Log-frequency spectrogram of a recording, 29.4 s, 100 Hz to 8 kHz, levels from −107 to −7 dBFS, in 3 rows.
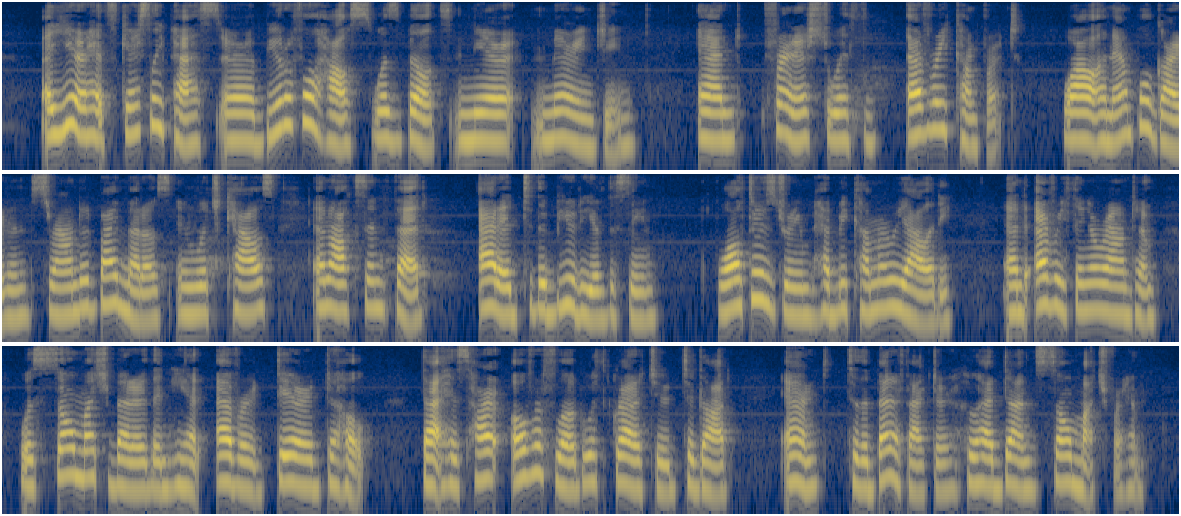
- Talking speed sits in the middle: Yes, average, 160 wpm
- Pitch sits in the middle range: No, high, 220 Hz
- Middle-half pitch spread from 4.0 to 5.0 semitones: No, average, 2.9 semitones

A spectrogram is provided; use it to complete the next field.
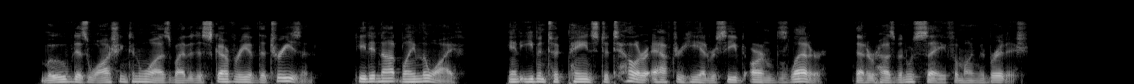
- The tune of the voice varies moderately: Yes, average, 4.5 semitones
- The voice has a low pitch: Yes, low, 110 Hz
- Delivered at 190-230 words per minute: Yes, average, 195 wpm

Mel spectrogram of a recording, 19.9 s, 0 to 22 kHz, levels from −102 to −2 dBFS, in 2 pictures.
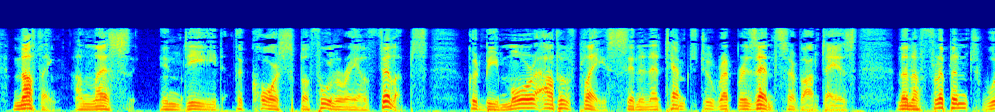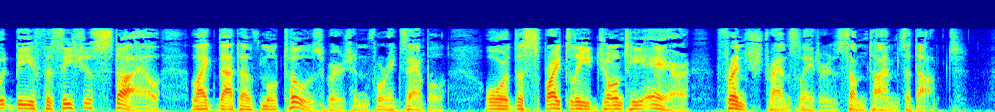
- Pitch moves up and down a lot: Yes, wide, 5.9 semitones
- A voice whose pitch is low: Yes, low, 105 Hz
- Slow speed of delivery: Yes, slow, 130 wpm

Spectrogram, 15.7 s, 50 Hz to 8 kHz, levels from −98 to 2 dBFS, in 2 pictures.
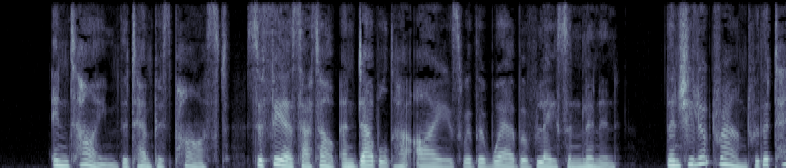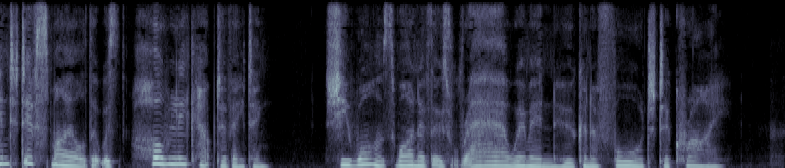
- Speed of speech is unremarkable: Yes, average, 165 wpm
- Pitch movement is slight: No, average, 4.2 semitones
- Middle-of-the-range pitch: No, high, 195 Hz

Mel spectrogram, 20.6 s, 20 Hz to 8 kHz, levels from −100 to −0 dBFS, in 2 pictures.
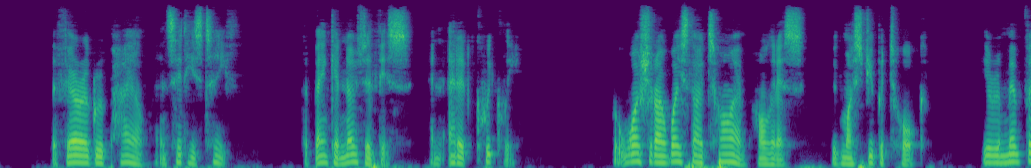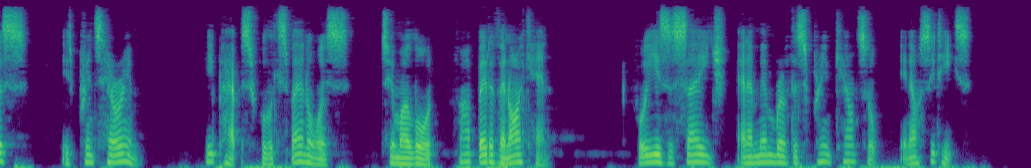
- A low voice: Yes, low, 125 Hz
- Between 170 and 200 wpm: Yes, average, 180 wpm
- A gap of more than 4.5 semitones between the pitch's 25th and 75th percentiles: No, average, 3.9 semitones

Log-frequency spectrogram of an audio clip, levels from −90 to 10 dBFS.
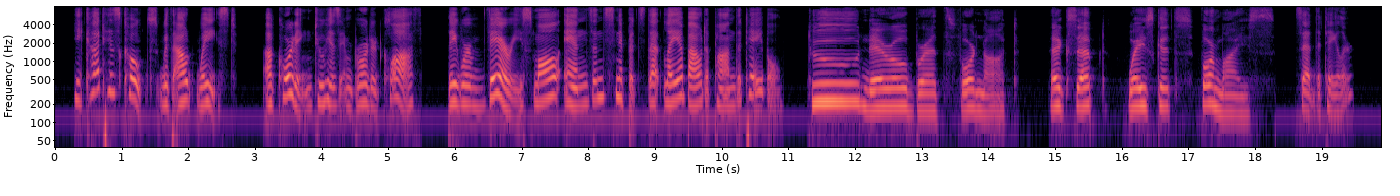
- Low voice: No, high, 190 Hz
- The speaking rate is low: Yes, slow, 110 wpm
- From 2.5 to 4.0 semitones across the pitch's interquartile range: No, average, 4.8 semitones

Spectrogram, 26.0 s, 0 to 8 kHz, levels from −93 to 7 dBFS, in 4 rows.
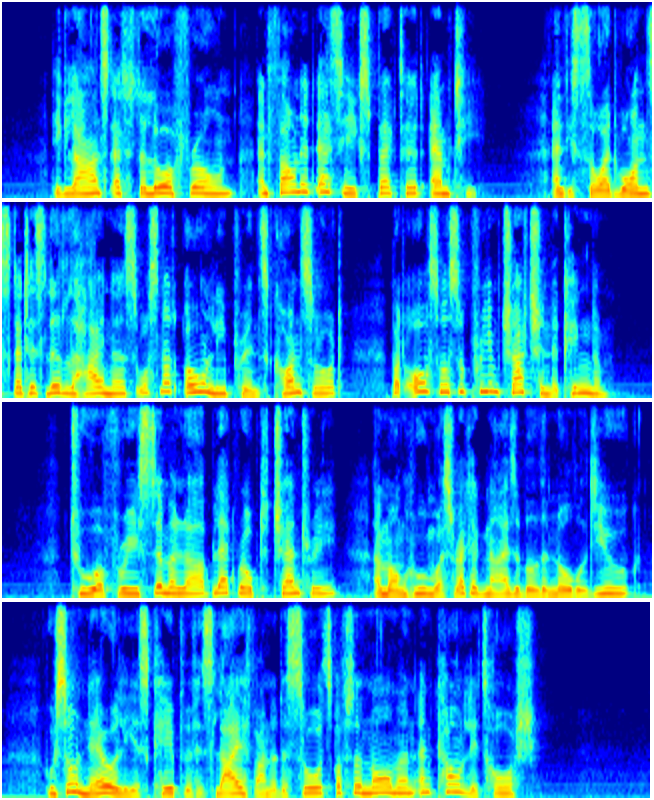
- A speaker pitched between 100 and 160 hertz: No, high, 230 Hz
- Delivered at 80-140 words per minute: No, average, 150 wpm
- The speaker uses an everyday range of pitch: Yes, average, 3.5 semitones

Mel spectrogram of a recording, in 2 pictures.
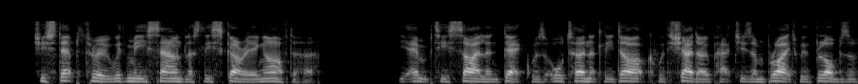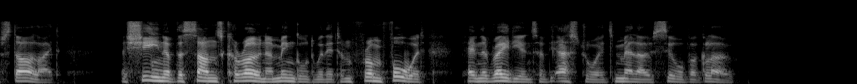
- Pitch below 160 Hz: Yes, low, 135 Hz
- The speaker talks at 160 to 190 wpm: Yes, average, 165 wpm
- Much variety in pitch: No, average, 3.5 semitones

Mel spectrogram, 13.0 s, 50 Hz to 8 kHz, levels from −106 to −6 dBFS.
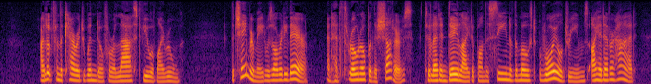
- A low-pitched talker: No, medium, 180 Hz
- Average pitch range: Yes, average, 3.6 semitones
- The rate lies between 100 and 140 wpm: No, average, 185 wpm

